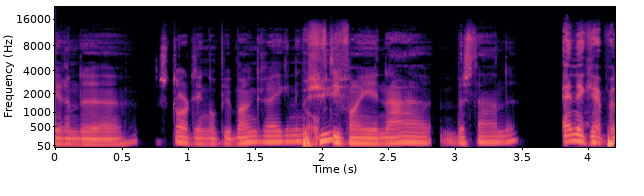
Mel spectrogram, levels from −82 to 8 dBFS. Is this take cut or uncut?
uncut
